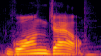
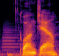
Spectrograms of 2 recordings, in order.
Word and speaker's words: Guangzhou: By the way, Josh, you pronounced it super accurately. – This is how you pronounce it. Guangzhou. – Guangzhou. Good job.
